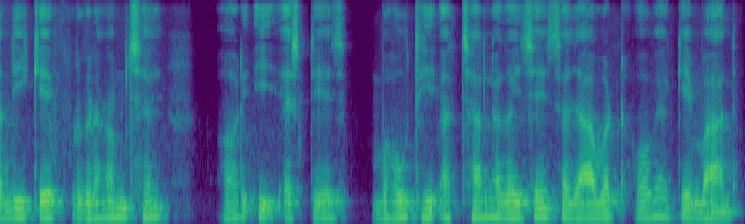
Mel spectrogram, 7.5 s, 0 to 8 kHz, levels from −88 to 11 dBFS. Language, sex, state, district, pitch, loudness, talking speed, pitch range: Maithili, male, Bihar, Samastipur, 105 Hz, -19 LUFS, 130 wpm, 100-110 Hz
